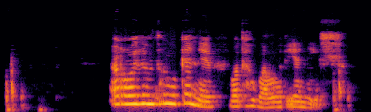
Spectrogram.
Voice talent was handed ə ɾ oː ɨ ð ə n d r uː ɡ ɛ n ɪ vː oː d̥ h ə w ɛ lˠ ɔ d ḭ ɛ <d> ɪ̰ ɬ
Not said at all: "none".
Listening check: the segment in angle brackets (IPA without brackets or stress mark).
n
